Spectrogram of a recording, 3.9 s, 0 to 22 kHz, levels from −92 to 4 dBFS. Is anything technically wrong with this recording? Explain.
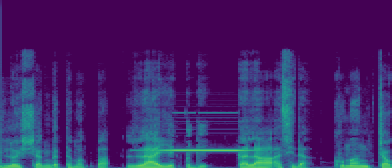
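Yes, two faults. Throughout, the speech sounds rough and grainy, with a hiss-like fill between the harmonics and a thin, somewhat artificial top end. That points to low-delay AAC compression, likely AAC-ELD at a low bitrate around 32 kbps, whose short frames resolve pitch harmonics poorly.

From 1.29 s to 2.85 s a loudspeaker feedback squeal appears: a single 2.4 kHz tone swells over about half a second and then sits a few dB above the speech. A microphone is picking up its own loudspeaker, and at that frequency the loop gain exceeds one.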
